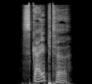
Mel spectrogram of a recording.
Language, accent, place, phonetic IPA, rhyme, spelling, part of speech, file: German, Germany, Berlin, [ˈskaɪ̯ptə], -aɪ̯ptə, skypte, verb, De-skypte.ogg
- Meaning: inflection of skypen: 1. first/third-person singular preterite 2. first/third-person singular subjunctive II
